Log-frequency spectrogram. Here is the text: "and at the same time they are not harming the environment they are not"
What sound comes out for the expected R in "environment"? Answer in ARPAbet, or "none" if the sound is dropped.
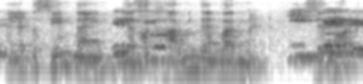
R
